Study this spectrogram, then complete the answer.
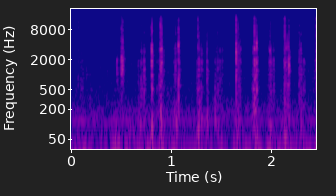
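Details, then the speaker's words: Slot.it 1/32 slot car with body screws loosened about one turn for body-chassis float; light irregular plastic ticking and chattering as the body shifts on the chassis; intended body float rattle. "hope you can hear that little bit of rattle from the mic. You can get a little bit of body float."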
